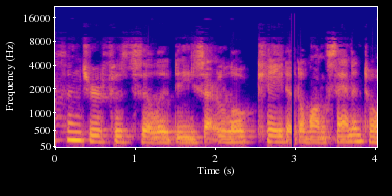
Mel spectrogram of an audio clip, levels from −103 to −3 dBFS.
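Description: Speech that drags from the start to 2.82 s, with the pace slowed to about 0.6 times while pitch holds: likely a time-stretched section. At 2.95 to 2.99 s, a 40 ms gap cuts the sound, which then resumes where it stopped: a gap at a join of encoded pieces, where encoder delay and end padding were left in.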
